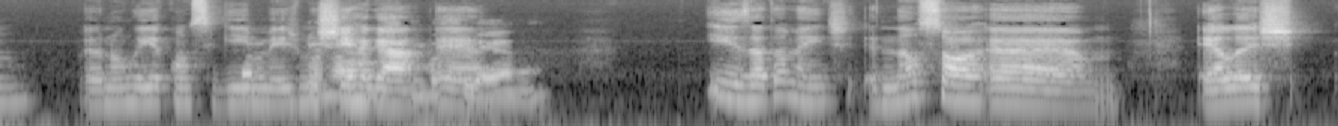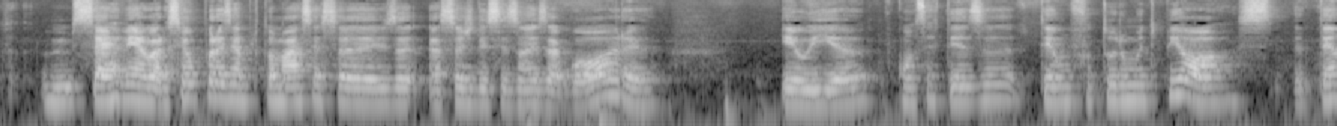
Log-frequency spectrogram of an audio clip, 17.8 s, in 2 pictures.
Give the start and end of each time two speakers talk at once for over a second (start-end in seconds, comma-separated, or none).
1.6-3.3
